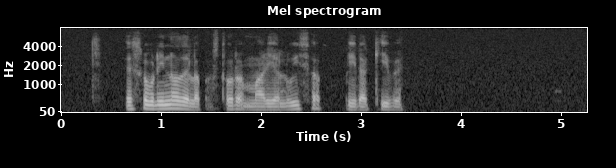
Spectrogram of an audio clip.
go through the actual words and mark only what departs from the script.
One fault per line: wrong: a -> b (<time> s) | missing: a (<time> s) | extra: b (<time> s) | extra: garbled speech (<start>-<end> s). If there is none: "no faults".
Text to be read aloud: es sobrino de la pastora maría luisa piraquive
no faults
